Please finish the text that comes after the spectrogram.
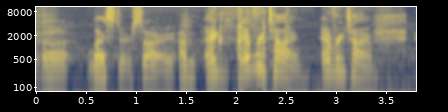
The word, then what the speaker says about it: Leicester: center which is a museum in leicester and leicester uh lester sorry i'm every time every time every time i'm not good at pronouncing things uh in leicester and basically they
